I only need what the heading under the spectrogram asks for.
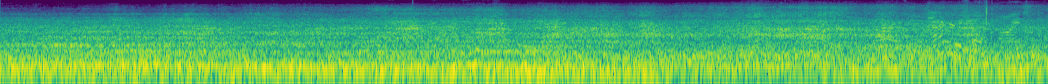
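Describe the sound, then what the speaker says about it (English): A Turkish airliner takes off from the runway at DFW airport bound for Istanbul, its jet engines a loud, continuous broadband roar, with people talking over it. "Can't wait to see the Turkish take off for Istanbul."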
